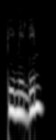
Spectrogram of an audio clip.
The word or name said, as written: bimmelim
